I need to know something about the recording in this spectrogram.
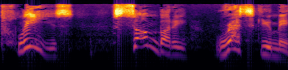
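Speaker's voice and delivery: slow, desperate, pleading cry, acted out. Retelling a friend's cry for help in the waves: imitating a desperate cry for help. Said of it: "In desperation, he's crying out".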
